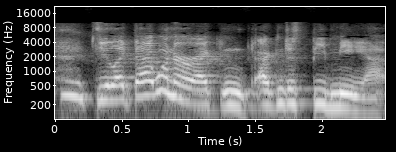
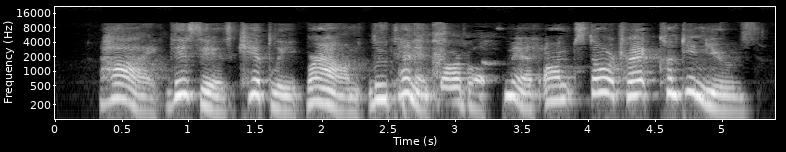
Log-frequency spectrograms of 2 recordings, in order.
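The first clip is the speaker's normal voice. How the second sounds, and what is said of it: Robot voice. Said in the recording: “A robot voice.”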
